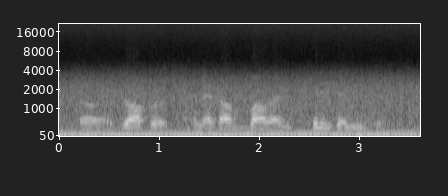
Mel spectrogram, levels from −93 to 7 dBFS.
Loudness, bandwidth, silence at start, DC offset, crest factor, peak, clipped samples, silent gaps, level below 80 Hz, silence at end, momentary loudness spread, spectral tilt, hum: -22 LUFS; over 20 kHz; 0 s; under 0.1%; 16 dB; -6 dBFS; under 0.1%; none; -34 dBFS; 0 s; 6 LU; -9.5 dB/octave; none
